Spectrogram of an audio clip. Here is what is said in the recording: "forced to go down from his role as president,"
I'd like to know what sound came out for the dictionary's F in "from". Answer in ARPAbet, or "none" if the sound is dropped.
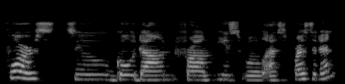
F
